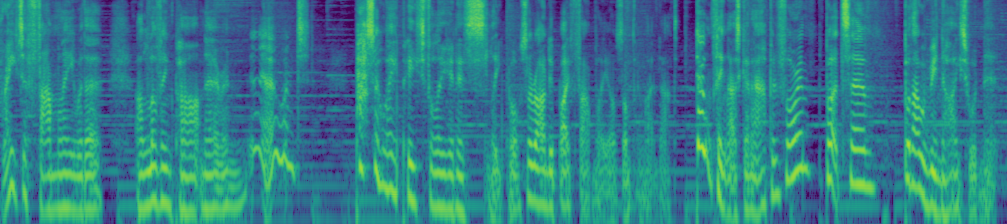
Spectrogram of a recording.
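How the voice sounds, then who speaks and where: A man's voice: medium pitch, sing-song, moderate pace, vocal fry, a little mellow, faint music behind. A man giving casual interview answers as a voice actor, choosing his words with hesitation and often chuckling.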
